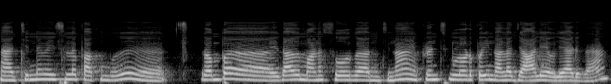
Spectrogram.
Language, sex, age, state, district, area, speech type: Tamil, female, 30-45, Tamil Nadu, Erode, rural, spontaneous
